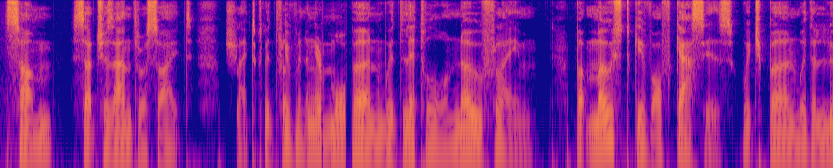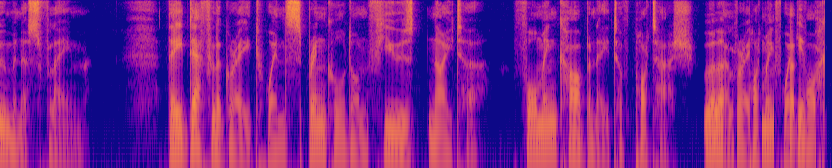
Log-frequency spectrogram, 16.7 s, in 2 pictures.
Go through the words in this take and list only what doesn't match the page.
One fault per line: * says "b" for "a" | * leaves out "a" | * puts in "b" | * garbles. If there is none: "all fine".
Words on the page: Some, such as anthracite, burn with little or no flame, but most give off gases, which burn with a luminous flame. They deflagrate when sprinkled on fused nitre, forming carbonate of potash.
* garbles
* garbles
